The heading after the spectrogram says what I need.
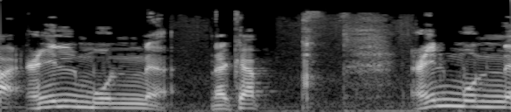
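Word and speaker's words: عِلْمُ: ว่า อิมุ อิมุ เนี่ย มี ตัว อีน กัเ เราะห์ ลาม สูกู มีม นะ ครับ ดอม มะ อิมุ อ่าน ว่า อิมุ เนี่ย นะ ครับ อิมุ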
